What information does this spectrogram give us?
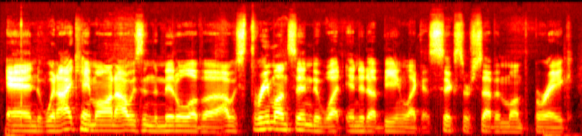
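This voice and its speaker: A man's voice: lowish voice, fairly quick, background noise. A man talking as a podcast guest in casual chat, laid-back and friendly, calling people "dude" a lot.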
